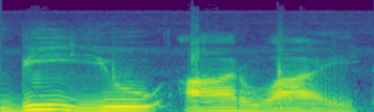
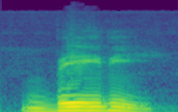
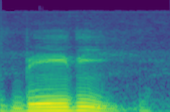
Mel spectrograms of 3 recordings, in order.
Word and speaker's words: bury: I'm sure many of you pronounce it Bury or Bury. That is a wrong pronunciation, friends. I tell you, the correct pronunciation is, just pay attention and listen to me carefully. It is berry.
